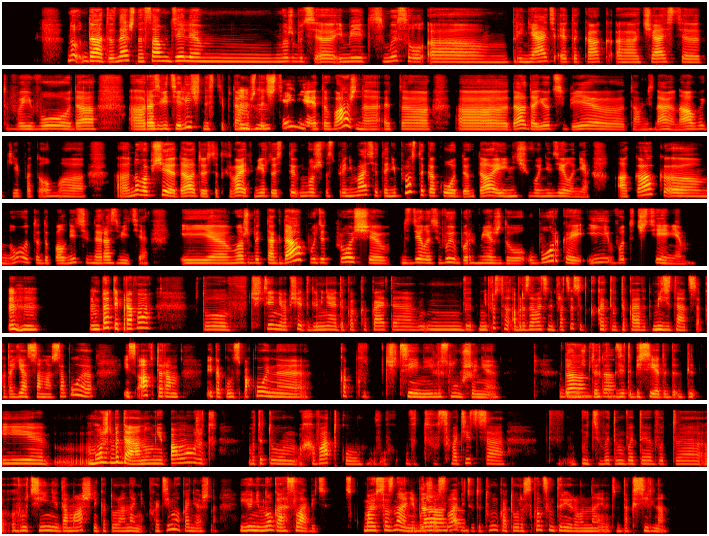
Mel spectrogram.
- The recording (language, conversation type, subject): Russian, advice, Как организовать домашние дела, чтобы они не мешали отдыху и просмотру фильмов?
- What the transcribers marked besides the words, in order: background speech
